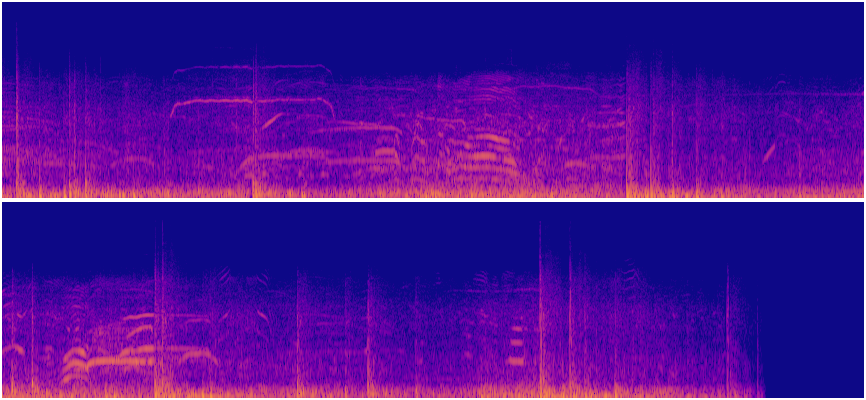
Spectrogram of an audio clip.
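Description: Fireworks crackle and sizzle in the air.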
